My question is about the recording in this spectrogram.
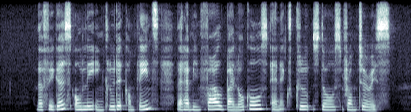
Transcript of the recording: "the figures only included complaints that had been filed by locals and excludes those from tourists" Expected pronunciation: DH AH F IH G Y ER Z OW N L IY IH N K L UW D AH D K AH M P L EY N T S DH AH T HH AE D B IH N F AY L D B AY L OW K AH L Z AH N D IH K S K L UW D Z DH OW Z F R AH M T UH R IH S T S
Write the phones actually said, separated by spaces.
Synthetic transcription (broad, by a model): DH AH F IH G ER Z OW N L IY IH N K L UW D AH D K AH M P L EY N T S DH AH T HH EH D B IH N F AY L D B AY L OW K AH L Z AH N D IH K S K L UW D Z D OW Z F R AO M T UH R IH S S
